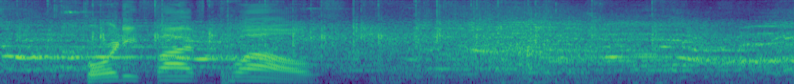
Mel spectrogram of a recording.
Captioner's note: clapping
